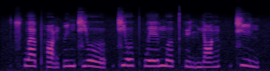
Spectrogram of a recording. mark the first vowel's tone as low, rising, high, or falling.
falling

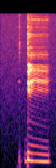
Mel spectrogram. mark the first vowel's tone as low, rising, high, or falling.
low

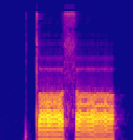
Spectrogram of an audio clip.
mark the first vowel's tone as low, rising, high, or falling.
low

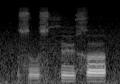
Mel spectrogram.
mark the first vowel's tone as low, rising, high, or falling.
low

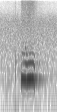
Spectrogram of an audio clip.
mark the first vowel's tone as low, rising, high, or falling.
falling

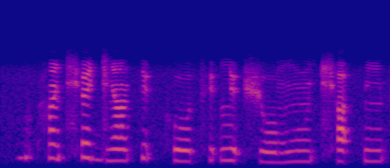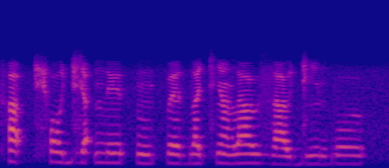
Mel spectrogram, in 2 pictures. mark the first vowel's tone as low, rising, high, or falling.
high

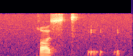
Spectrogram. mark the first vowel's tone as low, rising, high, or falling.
low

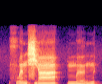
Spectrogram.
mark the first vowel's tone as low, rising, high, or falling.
falling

